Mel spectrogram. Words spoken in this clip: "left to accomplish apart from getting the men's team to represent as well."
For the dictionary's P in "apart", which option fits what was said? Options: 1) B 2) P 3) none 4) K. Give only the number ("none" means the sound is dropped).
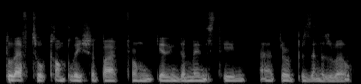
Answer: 1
